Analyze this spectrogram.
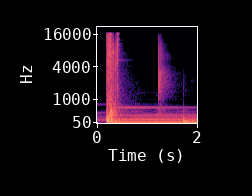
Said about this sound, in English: That loud noise had sounded awfully like a gunshot, and it had come from right outside her door.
